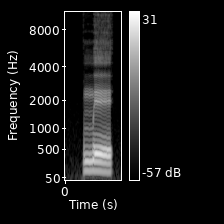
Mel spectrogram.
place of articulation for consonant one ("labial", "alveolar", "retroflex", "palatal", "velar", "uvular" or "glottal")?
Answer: labial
